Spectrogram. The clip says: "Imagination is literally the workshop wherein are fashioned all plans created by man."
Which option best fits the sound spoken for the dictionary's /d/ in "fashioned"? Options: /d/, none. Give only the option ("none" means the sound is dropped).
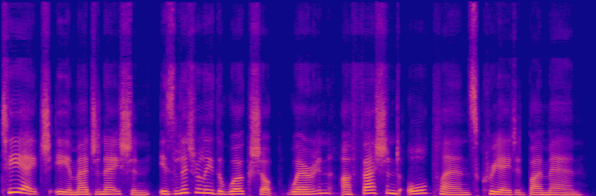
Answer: /d/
